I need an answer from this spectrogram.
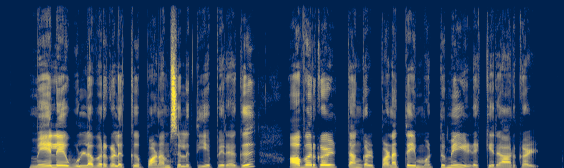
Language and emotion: Tamil, neutral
